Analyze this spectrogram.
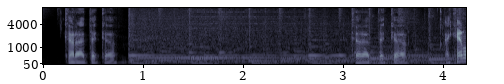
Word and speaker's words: Karateka: A lot of people say karate or keratika. In Japanese, uh there's no stress on any syllable. So it would be karata, something like that.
